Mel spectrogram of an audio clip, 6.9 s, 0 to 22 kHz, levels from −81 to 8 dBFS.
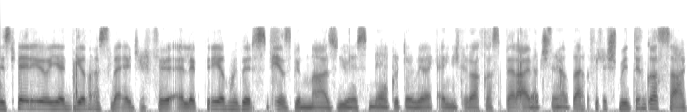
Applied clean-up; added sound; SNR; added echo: neural diffusion model UNIVERSE++.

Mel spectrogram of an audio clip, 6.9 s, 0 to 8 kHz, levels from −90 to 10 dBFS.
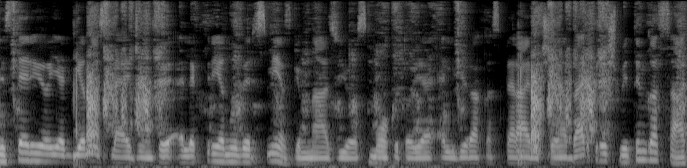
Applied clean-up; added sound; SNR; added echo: classical method log-MMSE.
